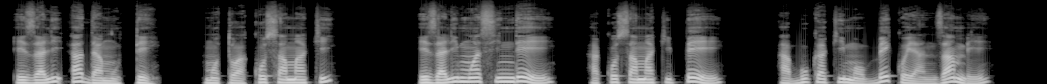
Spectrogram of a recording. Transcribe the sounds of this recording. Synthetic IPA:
e˨za˨li˦ʔa˦da˨mu˨tɛ˦ | mo˨to˨a˨ko˦sa˦ma˦ki˦ | e˨za˨li˦mwa˦si˦nde˦ | a˨ko˦sa˦ma˦ki˦pe˦ | a˨bu˦ka˦ki˦mo˨be˦ko˨ja̰˨nza˦mbe˨

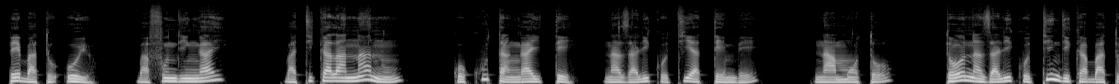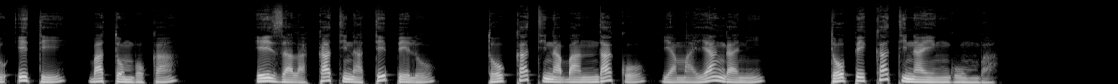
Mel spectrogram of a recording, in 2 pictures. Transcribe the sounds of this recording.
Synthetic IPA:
pe˦ba˨to˨o˦jo˨ | ba˨fu˦ndi˦ŋɡa˦i˦ | ba˨ti˦ka˦la˦na˦nu˨ | ko˨kʰu˦ta˨ŋɡa˦i˦tɛ˦ | na˨za˨li˦ko˨ti˦a˨tɛ˨mbɛ˨ | na˨mo˨to˨ | to˦na˨za˨li˦ko˨ti˦ndi˨ka˨ba˨to˨e˦te˨ | ba˦to˨mbo˨ka˨ | e˦za˨la˨ka˦ti˨na˨te˦pe˨lo˨ | to˦ka˦ti˨na˨ba˨nda˦ko˨ja˨ma˨ja˦ŋɡa˨ni˨ | to˦pe˦ka˦ti˨na˨e˨ŋɡo˨mba˨

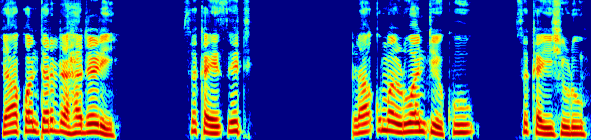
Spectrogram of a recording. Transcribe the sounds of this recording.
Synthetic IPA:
jaː˦kʷɐ˦ntɐ˦rda˨ɦa˦dɐ˦ɽeː˨ | sʊ˦ka˨ji˦sʼɪ˦t | ɽaː˦kʷʼʊ˦mɐ˨rɽʊ˦wɐ˦nteː˨kʷuː˦ | sʊ˦ka˨ji˦ʃɪ˦ɽuː˦

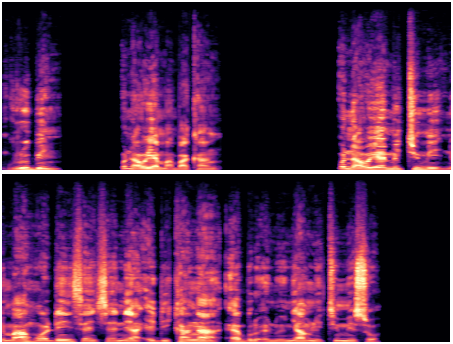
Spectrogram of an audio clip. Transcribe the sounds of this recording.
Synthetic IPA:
ɡɾu˦bĩ˨n | wʊ˦nã˨wʊ˦jɛ˦mã̰˨ba˦kʰã˦n | wʊ˦nã˨wʊ˦jɛ˦mĩ˦tʰũ˦mĩ˦nɪ̃˨mã˦ɦʊ˨ɔ˨dɪ̃˦n̩˦sɛ̃˨ɲ˨t͡ɕʰɛ̃˨nːɪ̃˦a˨ʔe˦di˨kʰã˦ŋa˨ɛ˦bʊ˨ɾʊ˨æ˨nũ˨ɲã˦mnɪ̃˨tʰũ˦mːĩ˦sʊ˦

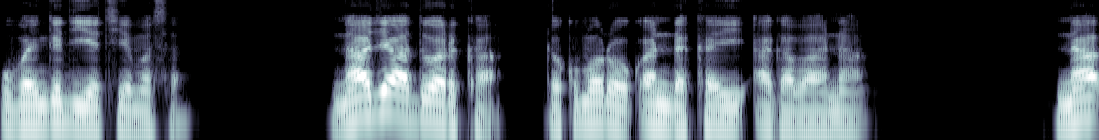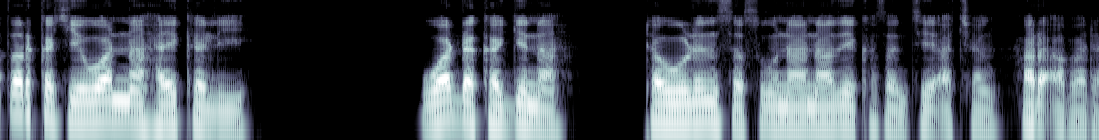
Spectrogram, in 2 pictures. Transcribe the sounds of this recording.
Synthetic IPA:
ʔʊ˨bɐ˦ŋɡʲɪ˦d͡ʒiː˨jaː˦t͡ʃeː˦˨mɐ˦sa˨ʔ | na˦d͡ʒiː˦ʔa˨dʊ˦wɐ˨rka̰˨ʔ | da˨kʷʊ˦ma˦ɽoː˨kʷʼɐ˦nda˨ka˦ji˦ʔa˨ɡɐ˨baː˦naː˦ | na˦sʼɐ˦rkɐ˨kʲeː˦wɐ˦nːɐ˨ŋɦa˦jkɐ˨liː˦ | wɐ˦dːa˨ka˨ɡʲɪ˦na˨ | ta˦wʊ˦ɽɪ˦nsa˨suː˦naː˦naː˦za˦˨kɐ˦sɐ˨nt͡ʃeː˦ʔa˨t͡ʃɐ˦ŋha˦rʔa̰˨bɐ˨˦da˦

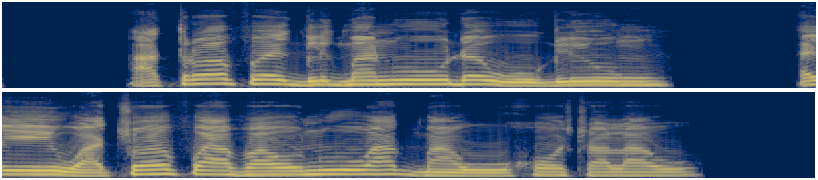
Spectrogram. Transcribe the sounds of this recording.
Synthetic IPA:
a̰˨t̪ɾɔ˦ɛ˦ɸɛ˦ɡli˨ɡ͡bã˦nũ˦wo˦ɖɛ˦wo˨ɡli˦wo˦ŋũ˦ | e˦jɛ˦wo˨a˨t͡ʃɔ˦ɛ˦ɸɛ˦a˨βa˨wɔ˦nũ˦wo˦a˦ɡ͡bã˨wo˨xɔ˦t͡ʃa˦la˦wo˦

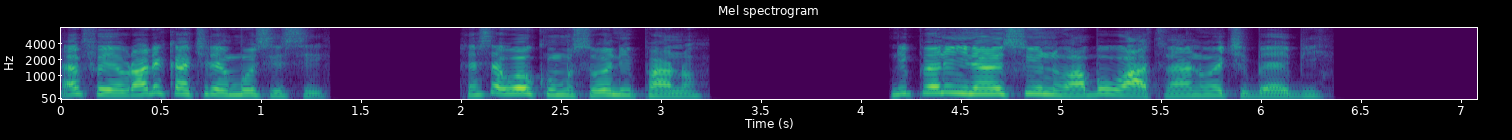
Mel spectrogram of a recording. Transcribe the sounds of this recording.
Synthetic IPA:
ɛ˦fe˨i˨wɾa˨dɪ˦kʰa˦t͡ɕʰɪ˦ɾɛ˨mo˦si˨sɪ˨ | tʰɛ˨s̬ɛ˦wɔ˦æ˦kʰũ˨m˨sʊ˨ɔ˦nĩ˦pʰa˦nʊ̃˦ | nĩ˦pʰæ˦nʊ̃˦ɲĩ˨nã˦su˦nʊ̃˨a˨bʊ˦wɔ˨a˨tʰɪ˨nã˦nʊ̃˦æ˦t͡ɕʰi˨bæː˨bi˦

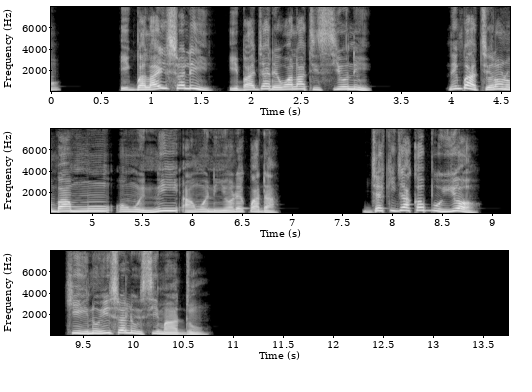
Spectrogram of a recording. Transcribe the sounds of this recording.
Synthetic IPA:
i˨ɡ͡ba˨la˨˦i˦sɾɛ˧li˦˨i˨ba˨˦d͡ʒa˦de˧wa˦la˦ti˧si˦o˦nĩ˦˨ | nĩ˦ɡ͡ba˦˨ti˨˦ɔ˧lɔ˦ɾ̃ũ˧ba˦mũ˦o˧hũ˧i˨nĩ˨˦a˦˨w̃ɔ̃˧e˨nĩ˨ã˨˧ɾɛ˧k͡pa˧da̰˨ | d͡ʒɛ˦ki˦d͡ʒa˦kɔ˦bu˦˨i˨˦jɔ˦˨ | ki˨˦i˧nũ˦i˦sɾɛ˧lu˦˨si˦˨mãː˨˧dũ˨

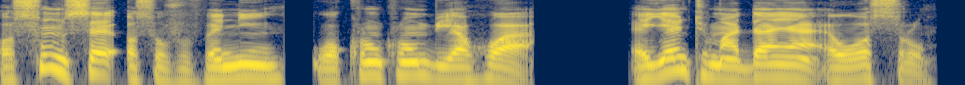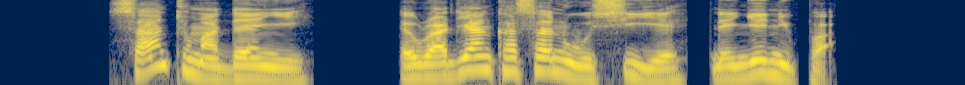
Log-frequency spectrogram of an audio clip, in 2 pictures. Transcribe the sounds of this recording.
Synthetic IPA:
ɔ˨sʊ̃˦msɛ˦ʔɔ˨sʊ˨fʊ˨ɸʰæ˨nĩ˦wɔ˨kʰɾʊ̃˦ŋkʰɾʊ̃˦mbi˨a˦ɦɔ˦a̰˨ | ɛ˨jɛ˦n̩˦tʰʊ̃˨mã˨dã˦na˨ʔɛ̰˨wɔ˦sʊ˨ɾʊ̰˨ | sãː˦n̩˦tʰʊ̃˨mã˨dɛ̃˦njɪ˦ | æ˨u˨ɾa˨dɪ˦a˦ŋ̩˦kʰa˦sa˦nʊ̃˨wɔ˨si˦˨jɛ˦nã˨˦ɲɛ̃˦nĩ˨pʰa̰˨

